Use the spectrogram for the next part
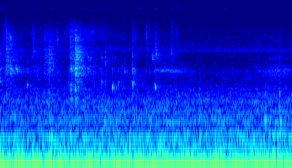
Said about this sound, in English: it holds all the pasta inside of the pasta maker, and it just drains right out into your sink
